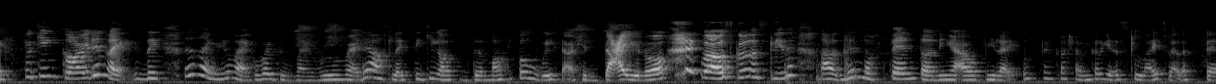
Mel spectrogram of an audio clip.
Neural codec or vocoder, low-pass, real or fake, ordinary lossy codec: none; none; real; none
